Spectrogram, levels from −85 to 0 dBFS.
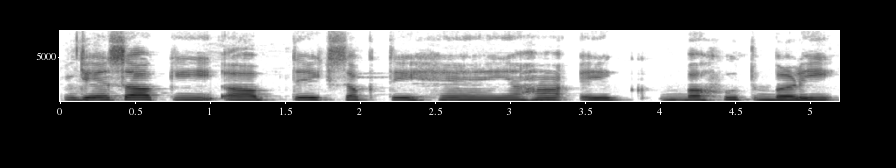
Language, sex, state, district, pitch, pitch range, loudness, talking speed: Hindi, male, Madhya Pradesh, Bhopal, 215 Hz, 210-225 Hz, -18 LUFS, 115 wpm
